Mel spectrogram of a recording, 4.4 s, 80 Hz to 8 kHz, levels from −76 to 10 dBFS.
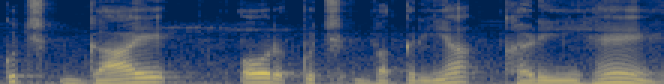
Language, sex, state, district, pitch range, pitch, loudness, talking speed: Hindi, male, Madhya Pradesh, Dhar, 110-155 Hz, 120 Hz, -17 LUFS, 95 wpm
